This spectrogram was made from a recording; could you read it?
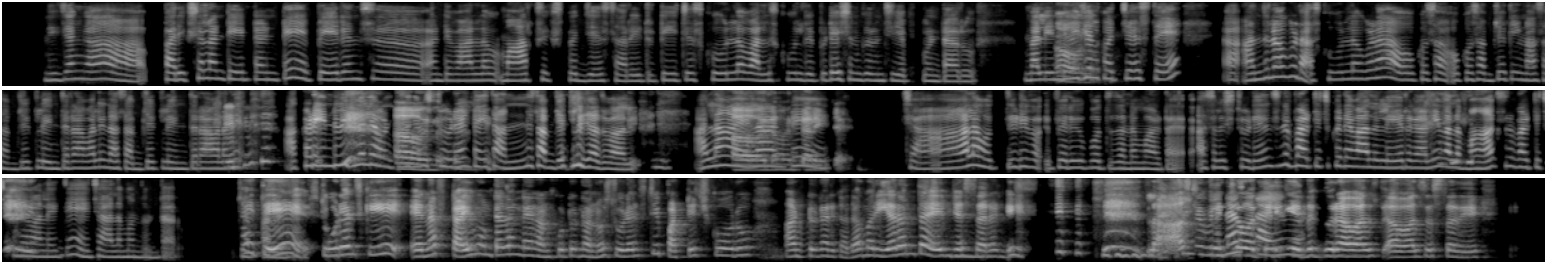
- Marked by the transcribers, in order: other background noise; in English: "పేరెంట్స్"; in English: "మార్క్స్ ఎక్స్‌పెక్ట్"; in English: "టీచర్స్"; in English: "రిప్యుటేషన్"; in English: "ఇండివిడ్యువల్‌కొచ్చేస్తే"; in English: "సబ్జెక్ట్‌లో"; in English: "సబ్జెక్ట్‌లో"; in English: "సబ్జెక్ట్‌లో"; chuckle; giggle; laughing while speaking: "జదవాలి"; in English: "స్టూడెంట్స్‌ని"; chuckle; in English: "మార్క్స్‌ని"; in English: "స్టూడెంట్స్‌కీ ఎనఫ్"; in English: "స్టూడెంట్స్‌ని"; laugh; in English: "లాస్ట్ మినిట్‌లో"; in English: "ఎనఫ్ టైమ్"
- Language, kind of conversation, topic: Telugu, podcast, పరీక్షల ఒత్తిడిని తగ్గించుకోవడానికి మనం ఏమి చేయాలి?
- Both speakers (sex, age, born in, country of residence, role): female, 20-24, India, India, guest; female, 30-34, India, India, host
